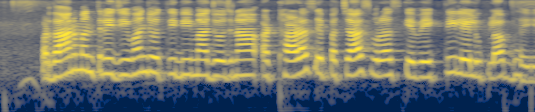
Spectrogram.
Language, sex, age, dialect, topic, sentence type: Magahi, female, 18-24, Western, banking, statement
